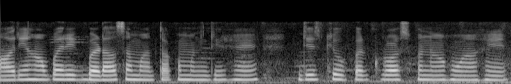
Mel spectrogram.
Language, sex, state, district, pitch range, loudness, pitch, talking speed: Hindi, female, Himachal Pradesh, Shimla, 210-225 Hz, -17 LUFS, 215 Hz, 190 wpm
